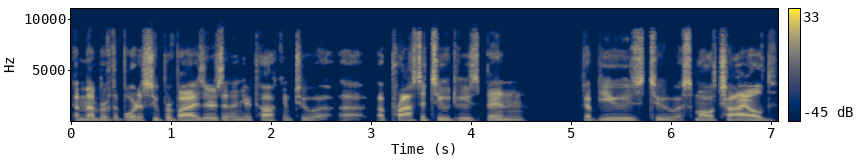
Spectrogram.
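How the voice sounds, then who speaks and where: Male interview guest, cop-turned-writer. Low pitch, dry close sound, thoughtful and explanatory delivery. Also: steady tone, normal speed, a bit bright, no echo. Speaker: police officer and author, interview guest. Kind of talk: thoughtful conversational interview answers.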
